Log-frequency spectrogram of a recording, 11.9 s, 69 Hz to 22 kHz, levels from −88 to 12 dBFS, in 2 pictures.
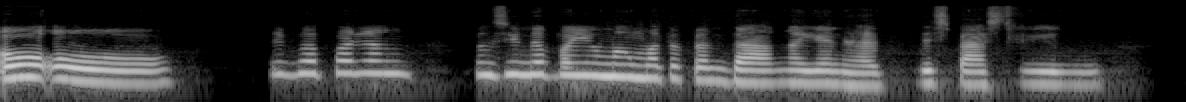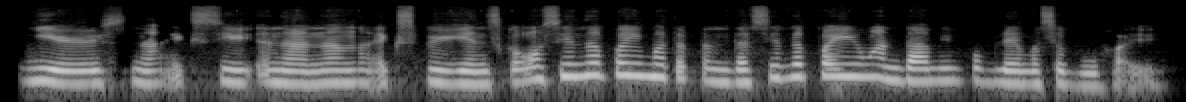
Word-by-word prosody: Oo. 225 -7 +5 0.5
'Di 335 - -6
ba? 350 +2 -1
Parang, 355 0 -3 0.2
kung 325 -1 -2
sino 335 +1 +2
pa 325 0 -1
yung 315 -1 +3
mga 295 -2 +4
matatanda 240 -6 0
ngayon 205 -2 0 0.2
at - - -18
these 205 0 -2
past 190 -3 -3
few 195 -1 -4 0.5
years 205 -2 +1
na 205 -1 -3
exi 220 -2 -3
na 205 -2 +1
na 205 +2 0
na 210 - -5
experience 205 -3 -1
ko 220 +1 -2
kung 260 - +1
sino 300 +5 +3
pa 320 - +3
yung 305 -1 +3
matatanda 215 -5 -1
sila 275 +3 0
pa 305 +1 +1
yung 295 -1 +2
ang 245 - -1
daming 235 0 +1
problema 210 -4 -2
sa 205 - -3
buhay. 180 +2 -8
225 Hz, 180 wpm, -21 LUFS, 205-295 Hz, 0.5 s, Oo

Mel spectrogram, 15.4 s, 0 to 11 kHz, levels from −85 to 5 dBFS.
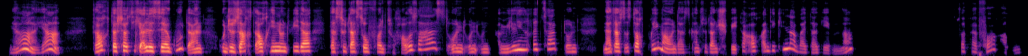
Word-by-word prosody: Ja, 300 - +1
ja. 255 - -1 0.5
Doch, - - +2
das 205 +1 +5
hört 220 -1 +5
sich 220 - +2
alles 205 -1 +7
sehr 195 -2 +7
gut 290 - -4
an. 165 +3 0 0.2
Und 185 -3 -4
du 195 - +5
sagst 190 +2 +2
auch 200 0 +3
hin 210 0 +4
und 200 -2 -2
wieder, 210 0 +5 0.2
dass 175 0 -3
du 200 - -3
das 180 0 +2
so 180 - 0
von 170 -3 -5
zu - - -19
Hause 260 +3 -4
hast 320 +2 -7
und 170 +1 -8
und 160 +1 -11
und 150 0 -14
Familienrezept 270 - -3
und, 170 0 -10 0.3
na, 160 +3 -3
das 195 -1 +3
ist 185 - -13
doch 205 -2 +1
prima. 300 +2 -3
Und 150 +1 -9
das 145 0 -15
kannst 180 -1 -16
du 180 - -20
dann 160 0 -7
später 140 -2 -10
auch 205 +1 -8
an 210 - -10
die 225 +1 -14
Kinder 305 +3 -3
weitergeben, 140 -8 -17
ne? 310 - -12 1.6
Das - - -31
ist - - -17
doch - - -43
hervorragend. 280 - -19
195 Hz, 200 wpm, -19 LUFS, 160-250 Hz, 1.6 s, alles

